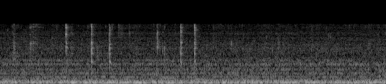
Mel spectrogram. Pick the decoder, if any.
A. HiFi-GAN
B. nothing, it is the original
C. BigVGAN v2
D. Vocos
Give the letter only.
B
